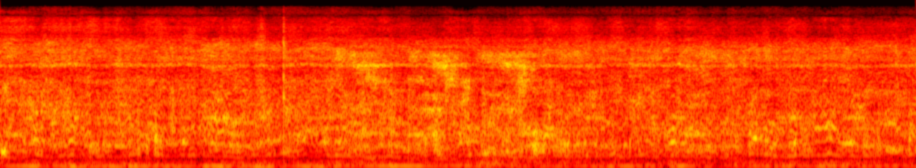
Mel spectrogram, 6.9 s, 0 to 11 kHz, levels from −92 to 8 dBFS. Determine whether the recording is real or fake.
fake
